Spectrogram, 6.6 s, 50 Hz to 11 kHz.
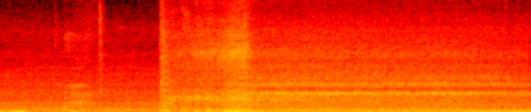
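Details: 2005 Vauxhall Combo B diesel van after injectors cranked without bleeding: brief quiet then engine catches cleanly, settles to steady even idle with no misfire or knock; camshaft sensor still suspected, being watched.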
